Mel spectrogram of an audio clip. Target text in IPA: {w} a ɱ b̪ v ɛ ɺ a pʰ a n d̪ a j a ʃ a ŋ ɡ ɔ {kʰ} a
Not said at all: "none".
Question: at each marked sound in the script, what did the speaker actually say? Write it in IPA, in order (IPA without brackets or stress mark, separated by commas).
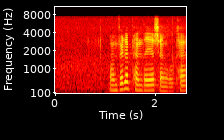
w, kʰ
